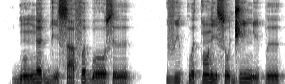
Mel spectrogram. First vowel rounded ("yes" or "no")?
yes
